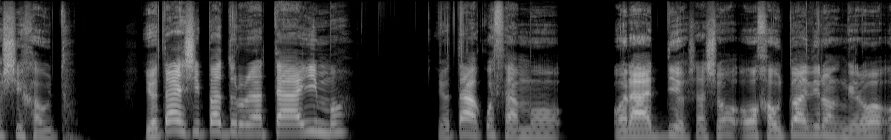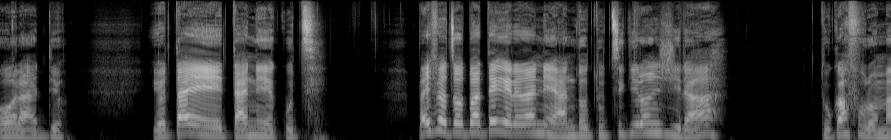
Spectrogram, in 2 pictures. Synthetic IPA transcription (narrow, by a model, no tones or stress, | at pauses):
ʃixautɔ̥ | jɔtaɛʃ̬ipat̬uɾɔɾataimɔ | jɔtakwɛθamɔː | ɾadiɔʃaʃɔːxautɔaðiɾɔŋɡɛɾɔʔɔɾadiɔ | jɔtaɛtanɛkut͡sɛ̥ | paifat͡sɔt̬wat̬ɛkɛɾɛɾanɛandɔtut͡sik̬iɾɔnd͡ʒiɾa | tukafuɾɔma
